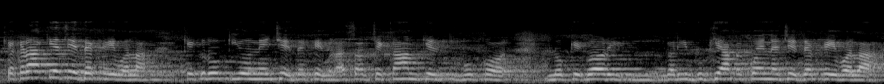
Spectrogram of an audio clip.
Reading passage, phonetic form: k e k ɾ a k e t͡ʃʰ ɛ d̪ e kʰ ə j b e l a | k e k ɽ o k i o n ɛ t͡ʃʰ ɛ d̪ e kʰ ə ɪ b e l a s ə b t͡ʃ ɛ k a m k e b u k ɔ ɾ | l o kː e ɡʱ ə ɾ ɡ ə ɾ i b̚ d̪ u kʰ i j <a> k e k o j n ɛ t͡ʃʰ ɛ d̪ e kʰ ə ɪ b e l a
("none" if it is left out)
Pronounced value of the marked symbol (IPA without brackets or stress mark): a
